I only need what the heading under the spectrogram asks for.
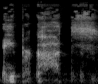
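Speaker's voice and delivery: secretive, hushed, leaned-in whisper. Voicing a character who leans in and tells a secret: whispering. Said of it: "he leans in and whispers".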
